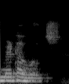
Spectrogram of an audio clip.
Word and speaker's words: metaverse: is coming up is metaverse. Now, I would like you to hold on to this term in a very simplistic manner and consider this like a universe. Metaverse rhymes with universe, so it's like a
